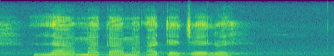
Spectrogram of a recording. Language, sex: Zulu, male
